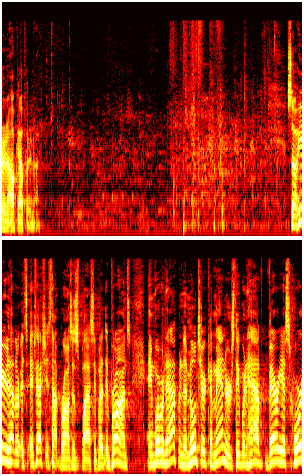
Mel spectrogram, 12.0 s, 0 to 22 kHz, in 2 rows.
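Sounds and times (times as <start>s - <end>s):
man speaking: 0.0s - 0.8s, 5.7s - 12.0s.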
